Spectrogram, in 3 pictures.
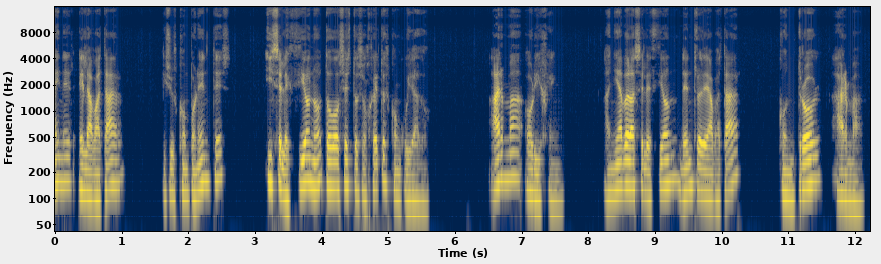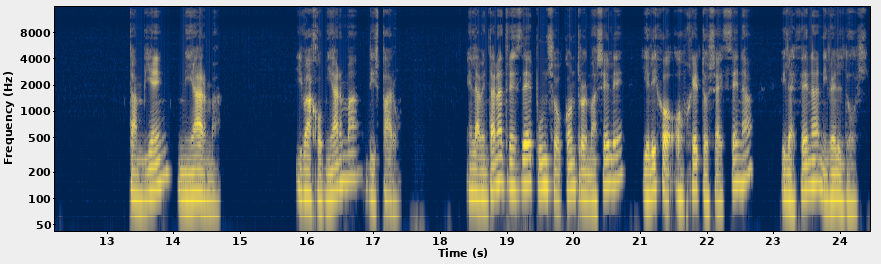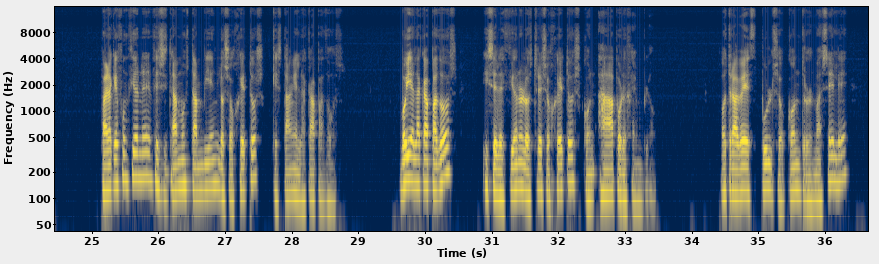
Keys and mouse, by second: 3.1 click, 6.7 click, 9.6 click, 12.9 click, 15.4 click, 17.3 click, 19.1 click, 20.6 ctrl+l, 30.2 click, 31.9-34.0 middle drag, 33.2 a, 35.2 ctrl+l.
